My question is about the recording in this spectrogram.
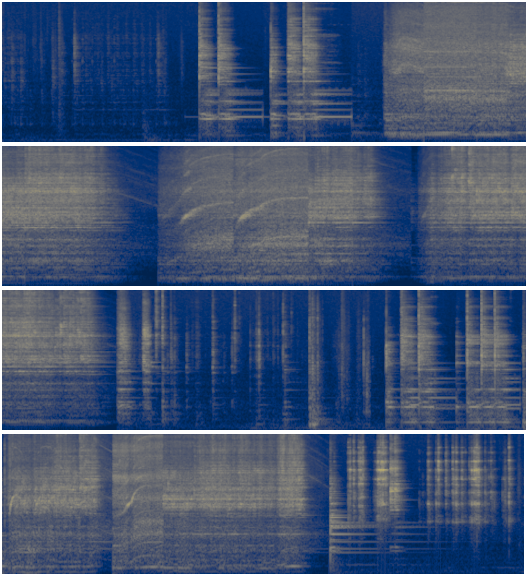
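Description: Power drill with a step bit boring holes through a square steel tube, in about five runs of three to four seconds each with short pauses between.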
